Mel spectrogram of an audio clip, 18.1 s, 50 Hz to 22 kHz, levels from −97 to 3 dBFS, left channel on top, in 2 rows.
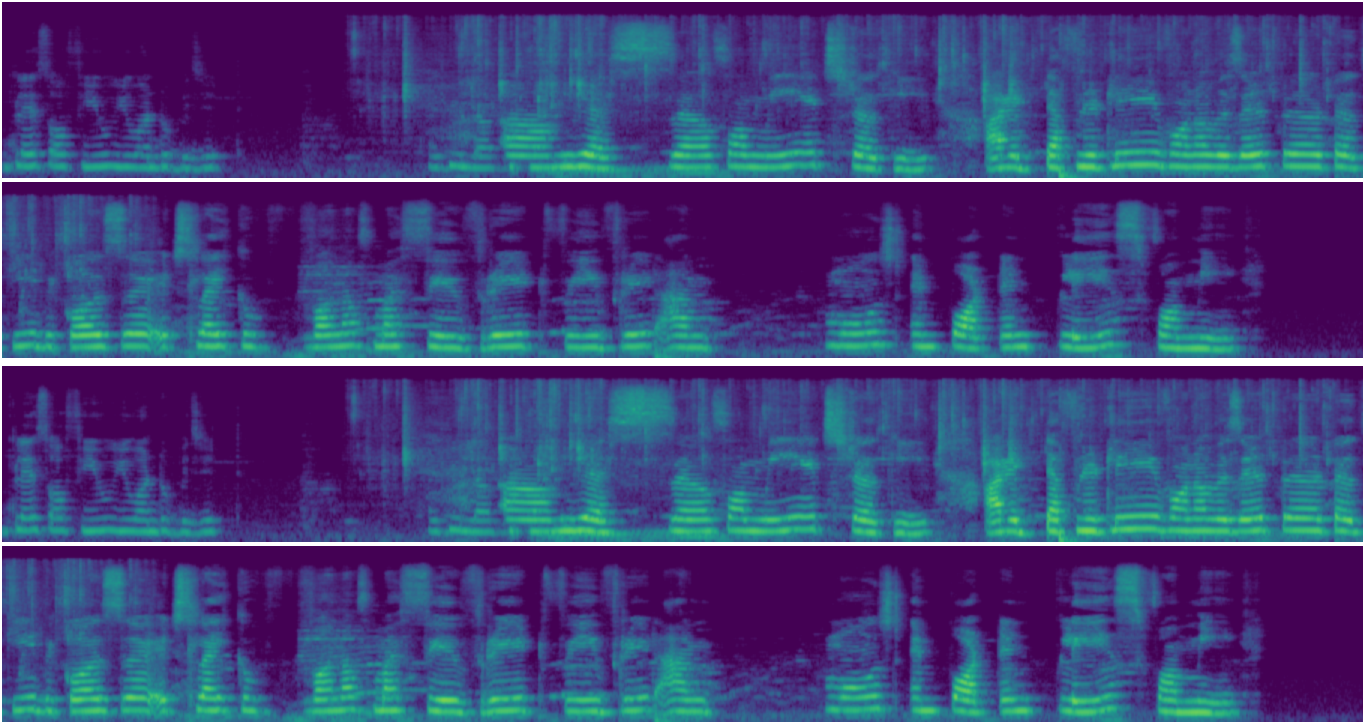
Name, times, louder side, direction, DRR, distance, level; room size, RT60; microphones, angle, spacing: voice 1, 0.0-1.5 2.8-3.4 6.3-6.4, right 1 dB, 65° right, 0.8 m, -43 dB
sound 1, 2.3-10.1, right 2 dB, 10° right, 0.8 m, -49 dB
voice 2, 3.3-13.8 14.6-17.5, right 2 dB, 40° right, 0.4 m, -29 dB
3.5 x 2.2 x 4.3 m
head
